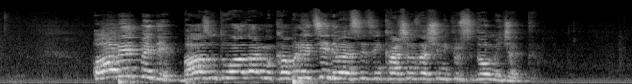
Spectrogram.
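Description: An older man speaks with animation into a microphone.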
